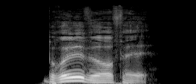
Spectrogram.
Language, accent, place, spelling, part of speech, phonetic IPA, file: German, Germany, Berlin, Brüllwürfel, noun, [ˈbʁʏlˌvʏʁfl̩], De-Brüllwürfel.ogg
- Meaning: bad quality speakers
